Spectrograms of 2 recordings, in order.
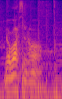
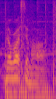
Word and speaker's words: Narasimhan: Anandhi Narasimhan. Narasimhan. Did I say it right? Yeah. I'm yeah. black. Narasimhan.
